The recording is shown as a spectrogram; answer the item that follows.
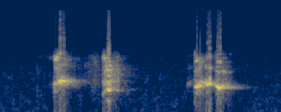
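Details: Dexter, a young Boston Terrier x French Bulldog mix stuck at the stairs he is learning to use, lets out two quick sharp barks, a short pause, then a tight double bark.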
